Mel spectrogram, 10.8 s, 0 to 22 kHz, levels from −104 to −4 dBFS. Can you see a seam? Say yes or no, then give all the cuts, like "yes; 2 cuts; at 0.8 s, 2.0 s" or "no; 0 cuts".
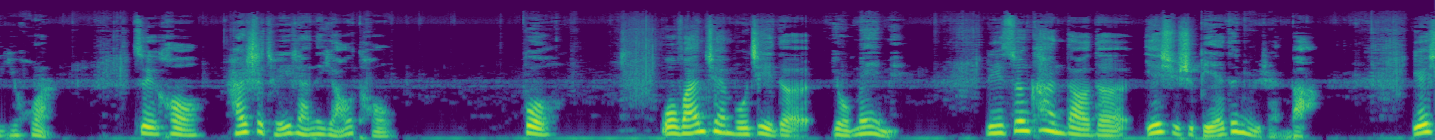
yes; 1 cut; at 4.9 s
